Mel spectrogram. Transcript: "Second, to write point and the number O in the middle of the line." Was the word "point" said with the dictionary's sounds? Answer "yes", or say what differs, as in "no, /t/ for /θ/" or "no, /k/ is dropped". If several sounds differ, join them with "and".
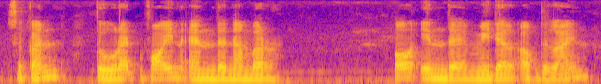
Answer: no, /t/ is dropped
